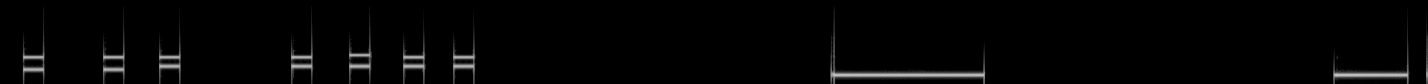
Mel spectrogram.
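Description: Seven short telephone keypad beeps of dialling a number, followed by a steady line tone sounding twice, each long tone separated by silence and the second cut off at the end; no voices.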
